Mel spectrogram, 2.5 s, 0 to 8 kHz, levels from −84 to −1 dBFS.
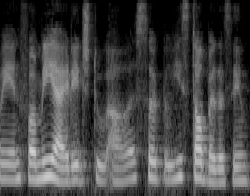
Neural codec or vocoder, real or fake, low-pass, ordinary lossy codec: codec, 16 kHz, 0.5 kbps, X-Codec, WavLM features, trained on Multilingual LibriSpeech; fake; none; none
